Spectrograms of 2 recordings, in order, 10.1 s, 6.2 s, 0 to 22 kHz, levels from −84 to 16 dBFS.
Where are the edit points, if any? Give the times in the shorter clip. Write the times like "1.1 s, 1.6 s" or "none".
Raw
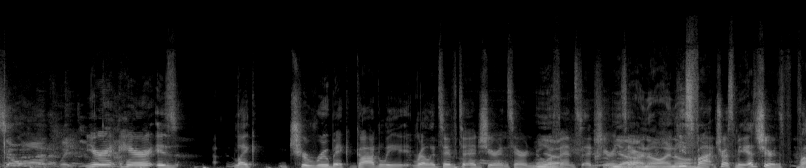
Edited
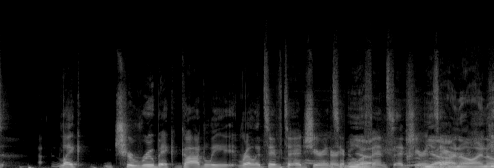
4.2 s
